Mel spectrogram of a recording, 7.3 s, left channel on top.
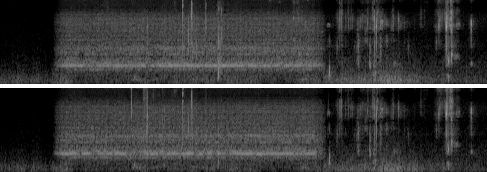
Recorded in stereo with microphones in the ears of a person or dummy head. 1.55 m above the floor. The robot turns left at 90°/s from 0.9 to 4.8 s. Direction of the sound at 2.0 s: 45° right (ahead or behind).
